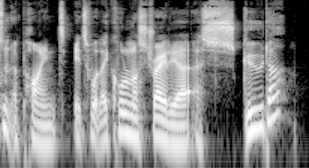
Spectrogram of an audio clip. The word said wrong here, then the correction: schooner: Have you heard this? – Or schooner? – Schooner. That'd be it.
